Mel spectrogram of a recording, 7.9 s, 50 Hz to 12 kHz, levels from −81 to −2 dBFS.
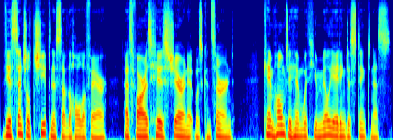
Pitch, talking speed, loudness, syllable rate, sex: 120 Hz, 160 wpm, -19 LUFS, 5.3 syllables/s, male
